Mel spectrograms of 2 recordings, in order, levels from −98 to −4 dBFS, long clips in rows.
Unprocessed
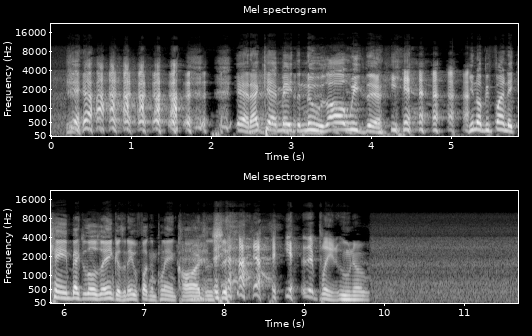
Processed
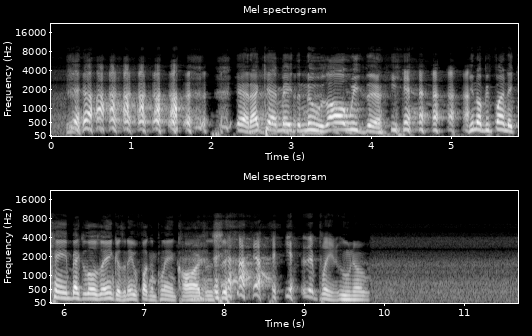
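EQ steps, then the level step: dynamic equaliser 800 Hz, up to +7 dB, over −32 dBFS, Q 1.2
moving average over 17 samples
0.0 dB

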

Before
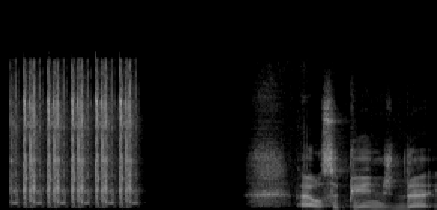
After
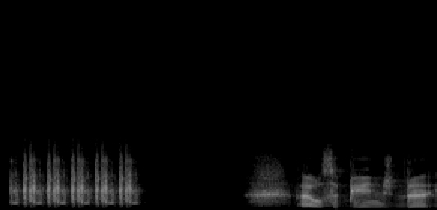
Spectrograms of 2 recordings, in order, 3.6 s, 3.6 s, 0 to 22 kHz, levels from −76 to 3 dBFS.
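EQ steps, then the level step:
band-pass filter 660–2,100 Hz
high-frequency loss of the air 260 metres
spectral tilt +4 dB per octave
0.0 dB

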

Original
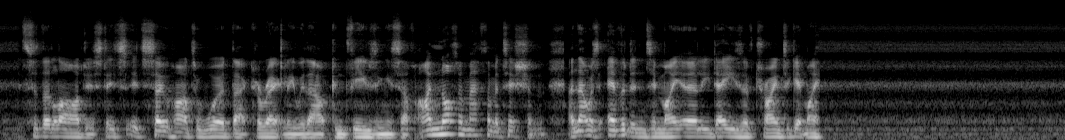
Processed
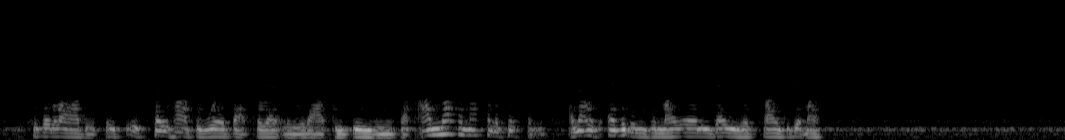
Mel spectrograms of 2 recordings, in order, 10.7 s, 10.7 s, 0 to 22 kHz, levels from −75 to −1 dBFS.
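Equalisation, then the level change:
formant resonators in series u
−6.0 dB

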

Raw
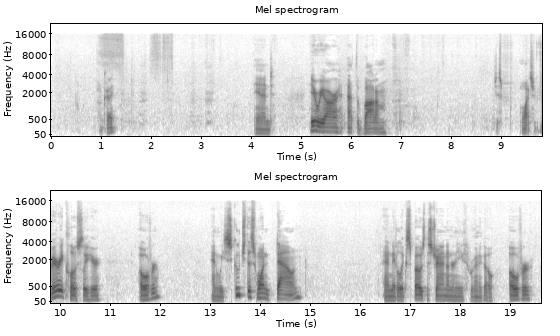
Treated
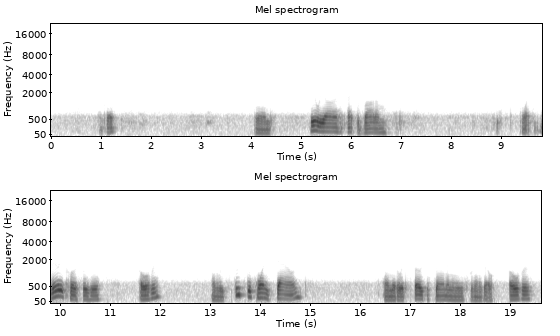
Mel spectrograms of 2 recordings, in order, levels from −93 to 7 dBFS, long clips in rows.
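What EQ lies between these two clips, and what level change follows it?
Chebyshev low-pass filter 590 Hz, order 5
+4.5 dB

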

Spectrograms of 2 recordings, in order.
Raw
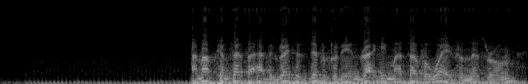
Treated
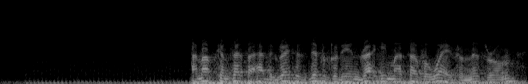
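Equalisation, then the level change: Bessel low-pass filter 1,900 Hz, order 2
−3.0 dB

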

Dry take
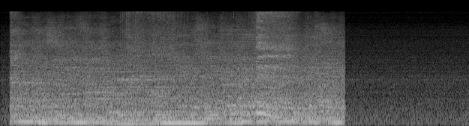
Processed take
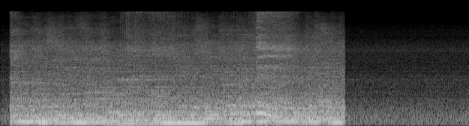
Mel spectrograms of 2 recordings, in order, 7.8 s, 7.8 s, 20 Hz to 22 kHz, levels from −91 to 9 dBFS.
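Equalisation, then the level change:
high-pass filter 80 Hz
tilt shelving filter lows +7 dB, about 670 Hz
parametric band 5,100 Hz +7.5 dB 0.45 octaves
+2.5 dB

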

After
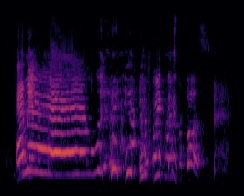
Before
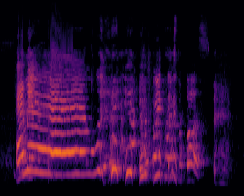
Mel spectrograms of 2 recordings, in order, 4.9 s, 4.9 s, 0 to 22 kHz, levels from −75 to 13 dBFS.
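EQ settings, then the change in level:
high-pass filter 970 Hz 6 dB per octave
−4.5 dB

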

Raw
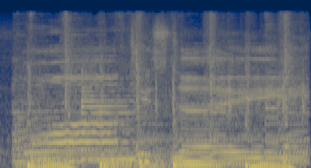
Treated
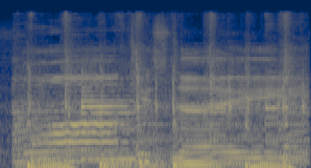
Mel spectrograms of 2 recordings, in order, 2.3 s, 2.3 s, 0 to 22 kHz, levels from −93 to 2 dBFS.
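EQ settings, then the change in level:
dynamic equaliser 8,700 Hz, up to −8 dB, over −49 dBFS, Q 1.3
thirty-one-band graphic EQ 1,000 Hz +9 dB, 1,600 Hz +9 dB, 3,150 Hz +4 dB
−7.0 dB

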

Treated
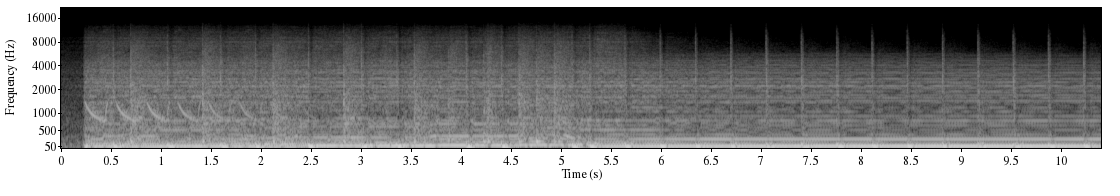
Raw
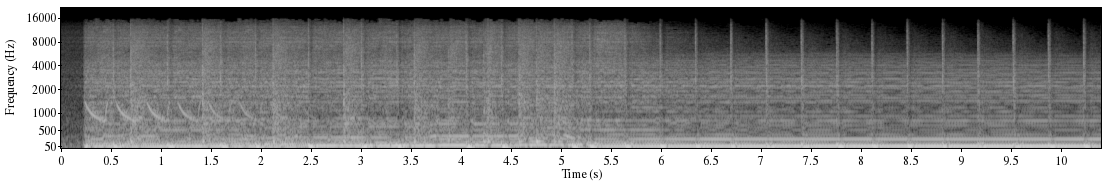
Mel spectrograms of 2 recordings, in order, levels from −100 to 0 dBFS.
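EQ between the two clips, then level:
head-to-tape spacing loss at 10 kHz 23 dB
0.0 dB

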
